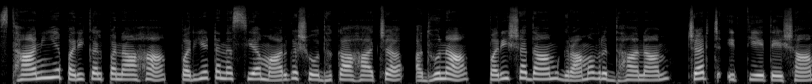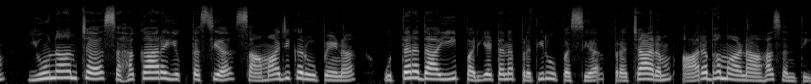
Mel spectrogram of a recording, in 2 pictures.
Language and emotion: Sanskrit, neutral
